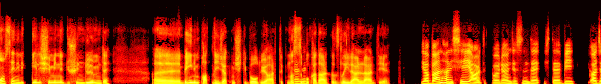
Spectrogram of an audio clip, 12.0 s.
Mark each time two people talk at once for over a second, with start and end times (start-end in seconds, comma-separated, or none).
none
